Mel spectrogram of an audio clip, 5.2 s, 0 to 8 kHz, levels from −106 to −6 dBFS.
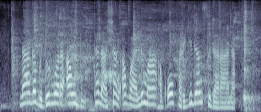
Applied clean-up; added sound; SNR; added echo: none; Cough; 11 dB; none.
